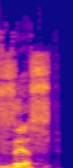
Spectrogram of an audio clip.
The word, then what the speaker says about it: xyst: Or is it a Z? – Hey. – It's zist. That's it. It's zist. X-Y-S-T. Zist.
